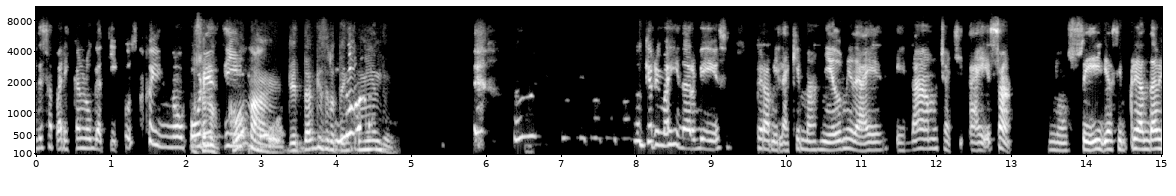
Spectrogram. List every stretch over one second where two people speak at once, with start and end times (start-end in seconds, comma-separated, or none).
2.1-3.3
